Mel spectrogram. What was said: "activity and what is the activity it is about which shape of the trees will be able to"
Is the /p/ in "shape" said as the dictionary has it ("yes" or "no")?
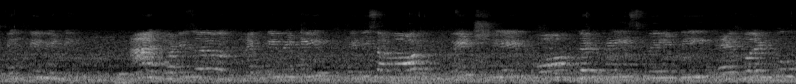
no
